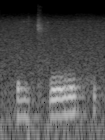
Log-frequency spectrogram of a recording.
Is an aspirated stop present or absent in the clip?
absent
